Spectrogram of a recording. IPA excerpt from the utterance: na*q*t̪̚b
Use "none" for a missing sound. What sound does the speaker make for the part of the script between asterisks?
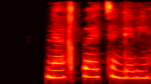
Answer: q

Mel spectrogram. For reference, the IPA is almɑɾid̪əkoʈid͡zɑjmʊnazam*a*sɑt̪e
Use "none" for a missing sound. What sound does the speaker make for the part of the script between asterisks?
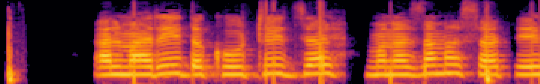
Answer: a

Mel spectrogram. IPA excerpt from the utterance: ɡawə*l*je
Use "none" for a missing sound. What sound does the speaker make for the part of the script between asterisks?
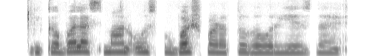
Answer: ɾ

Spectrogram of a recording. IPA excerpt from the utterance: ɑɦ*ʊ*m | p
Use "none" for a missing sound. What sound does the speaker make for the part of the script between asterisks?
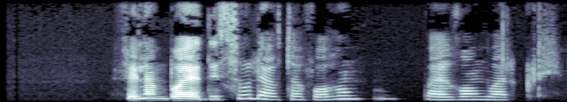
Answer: ʊ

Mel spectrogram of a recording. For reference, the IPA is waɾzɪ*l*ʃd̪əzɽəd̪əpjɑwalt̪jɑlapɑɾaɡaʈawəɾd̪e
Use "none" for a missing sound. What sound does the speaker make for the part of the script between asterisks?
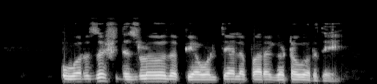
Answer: none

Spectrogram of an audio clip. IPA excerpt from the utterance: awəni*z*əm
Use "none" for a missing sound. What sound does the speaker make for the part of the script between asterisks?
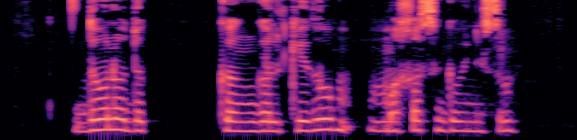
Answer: s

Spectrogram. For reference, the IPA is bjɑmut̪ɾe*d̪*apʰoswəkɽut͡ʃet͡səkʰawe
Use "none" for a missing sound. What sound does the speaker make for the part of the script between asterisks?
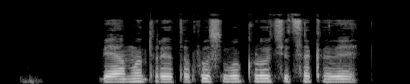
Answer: t̪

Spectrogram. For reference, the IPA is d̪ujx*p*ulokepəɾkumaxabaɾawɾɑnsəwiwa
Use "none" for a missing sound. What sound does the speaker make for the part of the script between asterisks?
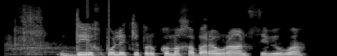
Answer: p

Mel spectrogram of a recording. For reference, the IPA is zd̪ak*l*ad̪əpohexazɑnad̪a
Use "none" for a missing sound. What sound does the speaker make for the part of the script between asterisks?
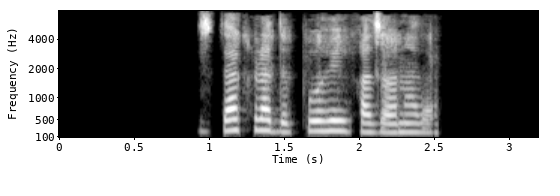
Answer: ɽ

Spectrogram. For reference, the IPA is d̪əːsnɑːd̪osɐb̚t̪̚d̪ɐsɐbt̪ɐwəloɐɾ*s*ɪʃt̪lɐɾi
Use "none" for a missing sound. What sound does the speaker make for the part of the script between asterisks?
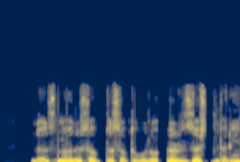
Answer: z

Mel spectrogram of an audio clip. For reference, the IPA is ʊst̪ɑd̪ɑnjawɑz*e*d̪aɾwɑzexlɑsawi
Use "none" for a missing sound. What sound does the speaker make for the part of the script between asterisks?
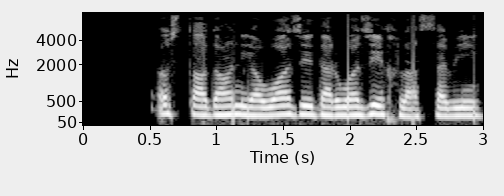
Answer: e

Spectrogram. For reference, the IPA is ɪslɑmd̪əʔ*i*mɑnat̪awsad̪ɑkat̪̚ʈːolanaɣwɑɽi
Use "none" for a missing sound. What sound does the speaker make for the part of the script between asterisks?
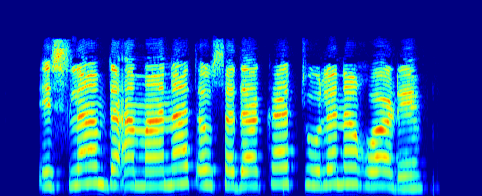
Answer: a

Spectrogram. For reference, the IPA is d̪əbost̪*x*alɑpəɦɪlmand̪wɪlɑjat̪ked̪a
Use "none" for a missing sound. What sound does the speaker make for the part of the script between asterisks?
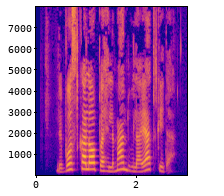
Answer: k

